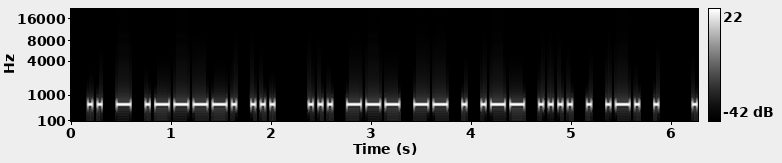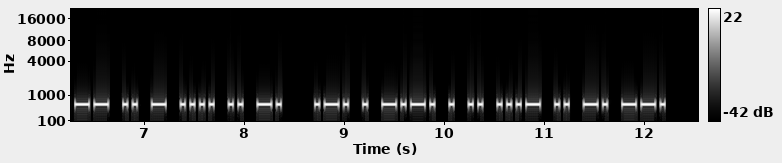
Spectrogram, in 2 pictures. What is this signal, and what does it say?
Morse code, heard as a keyed tone, about 25 wpm, 600 Hz. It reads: IT'S SOMEWHERE WITHIN RECEIVING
